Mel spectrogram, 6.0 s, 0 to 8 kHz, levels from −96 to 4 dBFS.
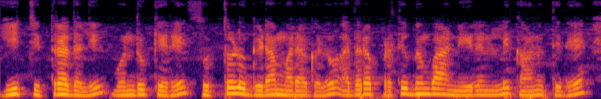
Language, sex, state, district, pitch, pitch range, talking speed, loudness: Kannada, male, Karnataka, Koppal, 145 Hz, 130-165 Hz, 100 wpm, -18 LUFS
